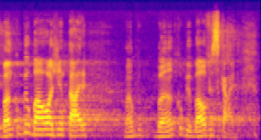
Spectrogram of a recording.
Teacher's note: Era uma letra oclusiva bilabial, problemática para quem tem problema de dicção e gago, como eu. O gago tem dificuldade com esse som.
